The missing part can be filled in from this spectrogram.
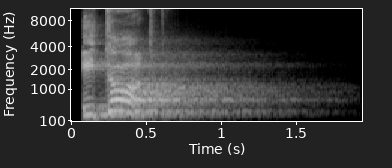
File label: Cover Me, Modular Corpus Male; Warframe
